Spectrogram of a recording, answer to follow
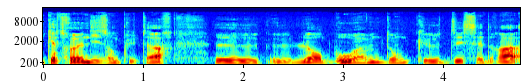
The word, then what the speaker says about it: Brougham: bien et puis 90 ans plus tard leur bôme donc décédera à cannes en 1868 petite précision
